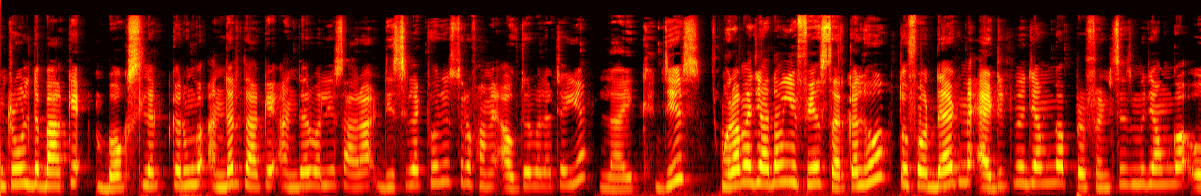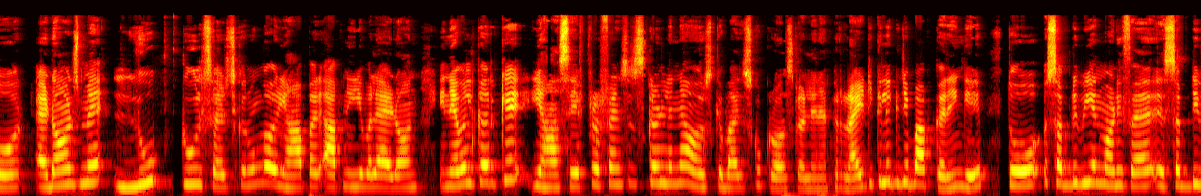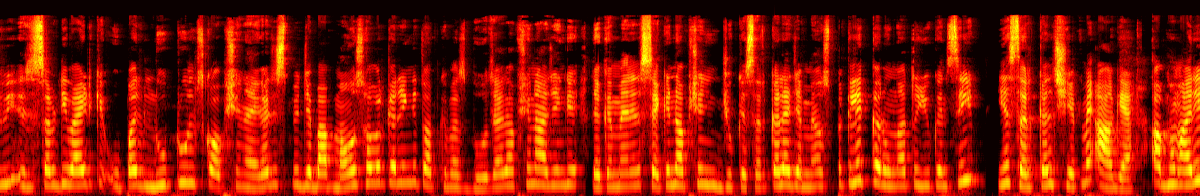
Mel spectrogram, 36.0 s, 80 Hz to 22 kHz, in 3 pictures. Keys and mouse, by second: 3.1 ctrl+click, 4.4 ctrl+click, 5.6 ctrl+click, 6.0 ctrl+click, 9.6-10.7 drag, 21.6-32.6 right drag, 35.2 middle click, 35.6 Tab.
